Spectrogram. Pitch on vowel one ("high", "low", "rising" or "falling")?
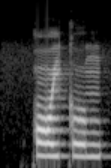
high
